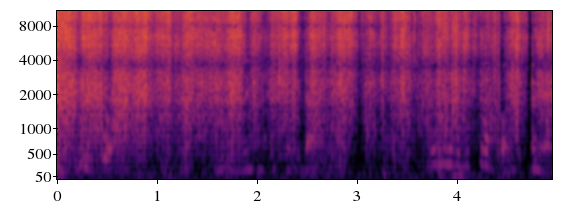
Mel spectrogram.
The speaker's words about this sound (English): Okay. Sorry about that intermission, it was just I was crumpling this paper, and it was just so weird,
